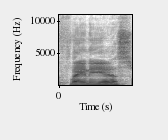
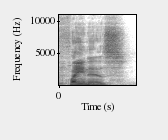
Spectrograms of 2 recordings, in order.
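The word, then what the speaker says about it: Flanaess: The Flanius, pronounced the Flanius or the Flanes, is another name for Eastern Auric and means the land of the Flan.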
